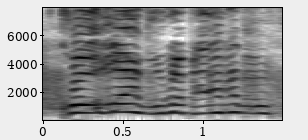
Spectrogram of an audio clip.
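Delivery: high, loud eager shout; thrilled at the target; excited. Real, not acted. Gamer spots koala target.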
